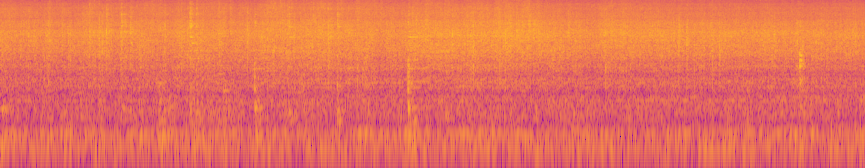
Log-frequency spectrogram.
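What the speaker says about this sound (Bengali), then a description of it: "ভাজা ভাজা করে নেব" Chichinga, or snake gourd, sizzles in hot oil in a pan for Bengali posto, a continuous close hiss of frying with occasional soft stirring scrapes and clicks, no voices.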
